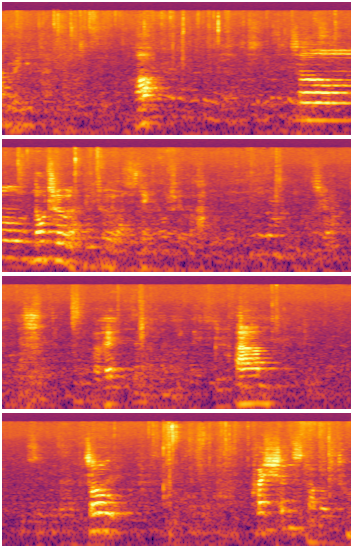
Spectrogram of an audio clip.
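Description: A man lectures calmly from a distance in a large echoing hall.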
